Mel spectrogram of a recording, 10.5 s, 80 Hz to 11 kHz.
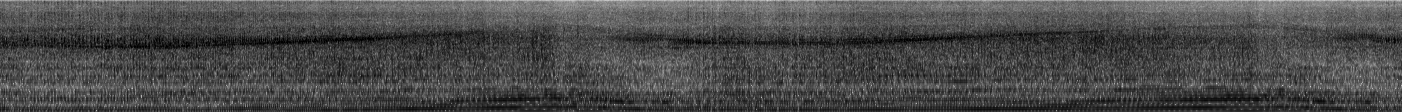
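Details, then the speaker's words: Evo 8 built 2.0 turbo (GTX3584RS, Haltech Elite 2500, GTR coils, dwell set to spec) on dyno after a ~21-22 psi base run, leaned slightly with boost raised: pulls hard, then stutters and drops out near the top twice; severe ignition breakup, plug regap planned. "So on this run, I just leaned it out just slightly and increased the boost a little bit. And I'm getting severe breakup."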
